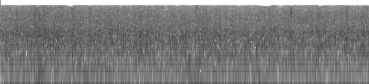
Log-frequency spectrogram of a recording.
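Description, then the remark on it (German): Heavy rain from a summer thunderstorm pours down steadily over a ship procession on Lake Constance, a dense, continuous hiss of countless drops pattering on surfaces, loud throughout with no pauses. “Ein unbeschreiblicher Regen von einem Sommergewitter prasselte hernieder und ließ alle Beteiligten nicht nur die Nähe des Wassers im Bodensee, sondern auch des Wassers vom Himmel herab verspüren.”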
